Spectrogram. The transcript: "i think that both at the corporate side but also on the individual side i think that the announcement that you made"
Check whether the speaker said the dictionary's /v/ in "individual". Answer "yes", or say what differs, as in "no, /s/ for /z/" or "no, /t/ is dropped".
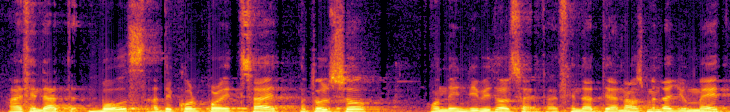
no, /b/ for /v/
